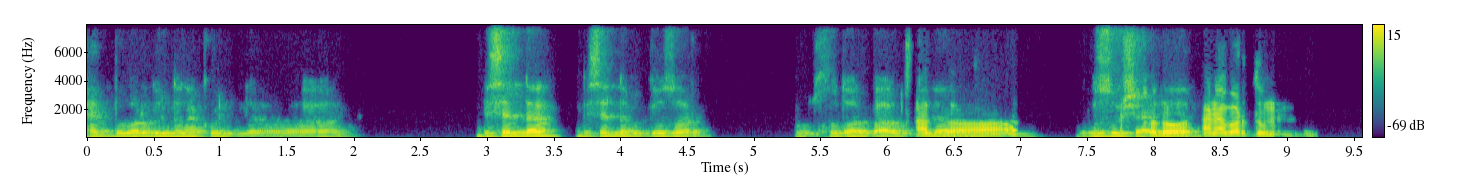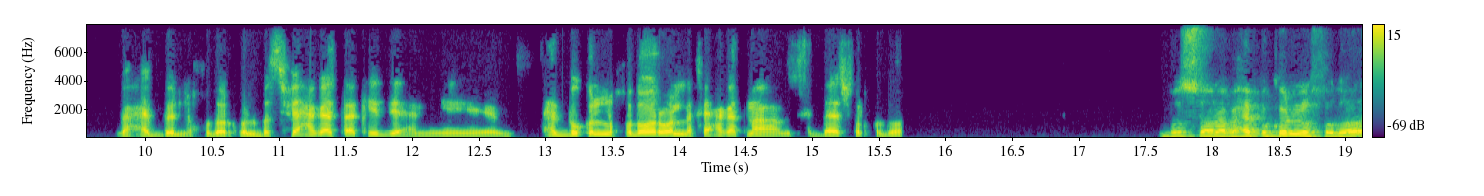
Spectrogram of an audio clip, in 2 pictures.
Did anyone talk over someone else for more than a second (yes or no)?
no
